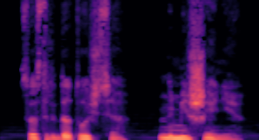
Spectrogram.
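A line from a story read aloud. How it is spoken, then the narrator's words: Husky seductive whisper close. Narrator (Russian): звучит хриплым соблазном его голос у самого уха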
